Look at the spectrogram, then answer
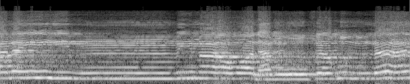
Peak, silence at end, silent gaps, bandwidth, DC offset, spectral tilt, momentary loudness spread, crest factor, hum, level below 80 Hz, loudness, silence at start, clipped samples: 0 dBFS; 0 s; none; 16.5 kHz; under 0.1%; -1.5 dB/octave; 6 LU; 8 dB; none; -44 dBFS; -7 LUFS; 0 s; 0.4%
